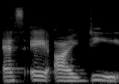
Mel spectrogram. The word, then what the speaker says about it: said: first time a student asked me why said s a i d is pronounced said and I was like huh I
